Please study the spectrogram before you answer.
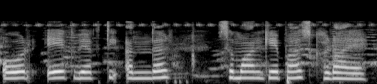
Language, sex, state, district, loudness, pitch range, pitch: Hindi, female, Uttar Pradesh, Shamli, -14 LUFS, 280-305 Hz, 295 Hz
